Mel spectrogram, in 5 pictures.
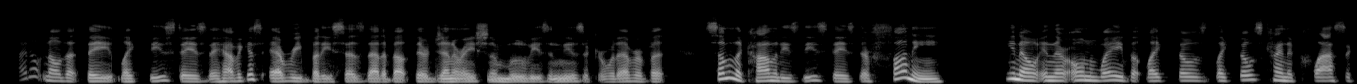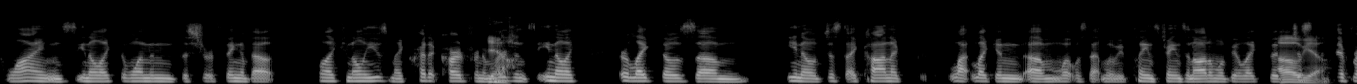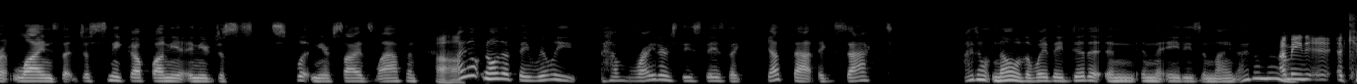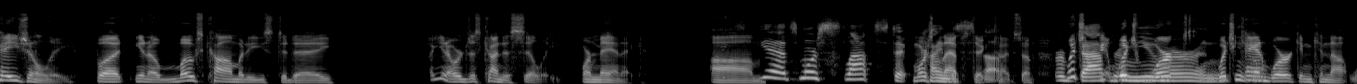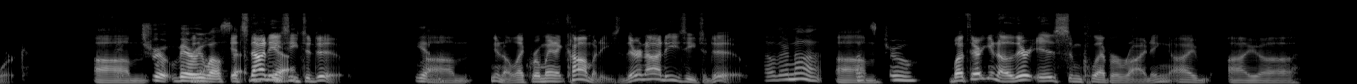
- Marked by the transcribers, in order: none
- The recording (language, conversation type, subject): English, unstructured, Which underrated film do you always recommend to friends, and what personal story makes you champion it?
